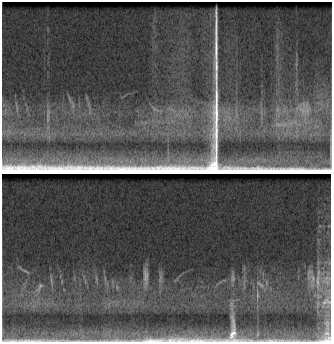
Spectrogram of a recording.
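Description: A golf iron striking the ball from the fairway: one sharp crack about two and a half seconds in, over a steady low rumble of wind on the microphone.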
